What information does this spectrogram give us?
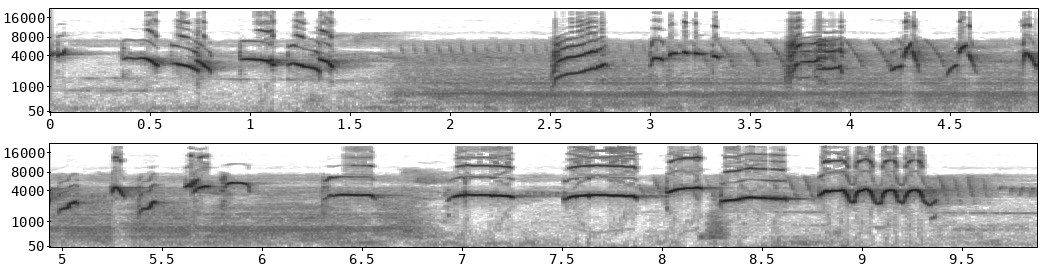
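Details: Oriental magpie-robin, 'tipe dingin' type, singing a lure song full of 'isian' mimicry: clear rising and falling whistles, quick chirps and buzzy trills, roughly one and a half phrases per second, over a faint background hum in the middle.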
